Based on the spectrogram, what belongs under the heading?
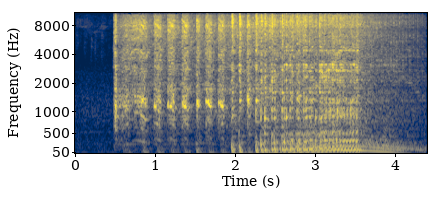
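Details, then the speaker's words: Ford Fiesta RS Turbo, first run in over four years after restoration: cranks, catches, runs with loud uneven puffing about three times a second; exhaust manifold not tightened and downpipe loosely hanging. Exhaust manifold leak. "wooo we happy dance the manold um is not tight the down is hanging on but yeah I'll take that baby"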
